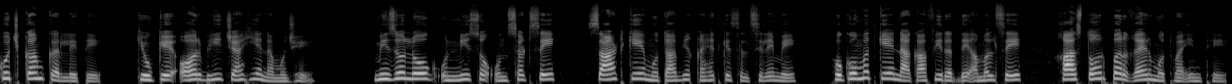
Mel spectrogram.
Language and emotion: Urdu, neutral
